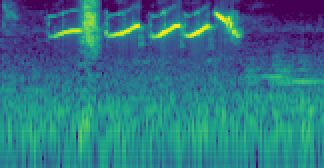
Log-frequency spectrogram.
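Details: A female Double-collared Seedeater, used to warm up males for song training, gives a quick series of high, thin, rising slurred whistles, about five notes in one second, after a brief click.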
